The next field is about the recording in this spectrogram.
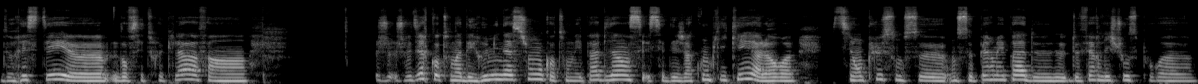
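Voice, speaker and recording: In a very clean recording with a silent background, a woman talks at a fairly slow pace and a fairly low pitch, with ordinary pitch variation. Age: 20s. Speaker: yoga teacher. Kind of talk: testimony. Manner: hesitant, many fillers.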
